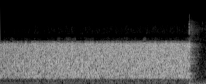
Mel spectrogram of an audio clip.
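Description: Steady hiss of band noise from a ham radio receiver on 40-metre single-sideband, heard through the narrow voice passband once the other station stops talking. It grows slightly louder, then cuts off suddenly near the end.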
